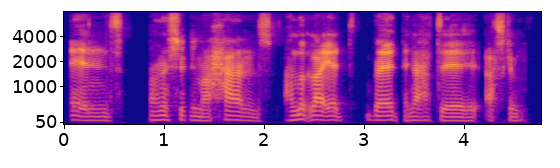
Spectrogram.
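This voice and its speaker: Male podcast co-host, lowish pitch, chatty storyteller, dry booth sound. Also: little pitch movement, normal speed, pushed and bright, no room sound. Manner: rambling anecdotal storyteller. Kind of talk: casual chat.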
